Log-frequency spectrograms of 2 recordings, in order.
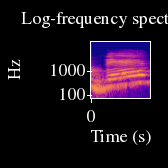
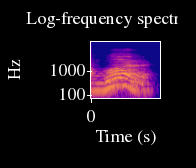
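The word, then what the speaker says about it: word: और ये इसको हम वेयर प्रोनाउंस नहीं करते हैं. वर्ड वर्ड ऐसे प्रोनाउंस करते हैं. जैसे कि इसका राइमिंग वर्ड लिख लीजिए सर और फर. आप ऐसे याद रख लीजिए. इसका जो राइमिंग वर्ड है सर फर, वैसे वर्ड वर्ड ऐसे प्रोनाउंस करोगे.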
